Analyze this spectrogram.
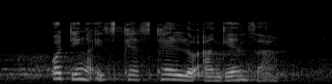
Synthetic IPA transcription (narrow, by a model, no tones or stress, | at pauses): od̥ʱiŋa̰ʔisi̥pʰɛsi̥pʰɛllɔ̰ʔaŋɡʱɛːnd͡zʱa̰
